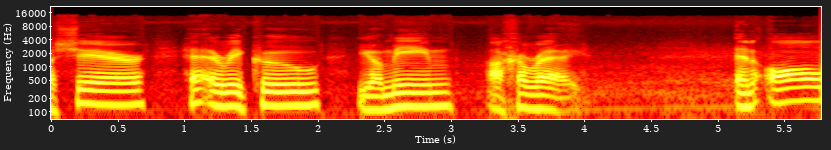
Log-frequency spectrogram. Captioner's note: speaking in Hebrew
